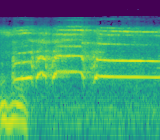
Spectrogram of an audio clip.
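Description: A rooster crowing once: a few stepped notes, then one long high note held for nearly a second.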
